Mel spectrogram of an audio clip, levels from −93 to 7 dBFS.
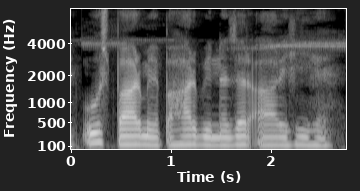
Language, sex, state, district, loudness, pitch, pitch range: Hindi, male, Arunachal Pradesh, Longding, -20 LUFS, 120 Hz, 115-125 Hz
